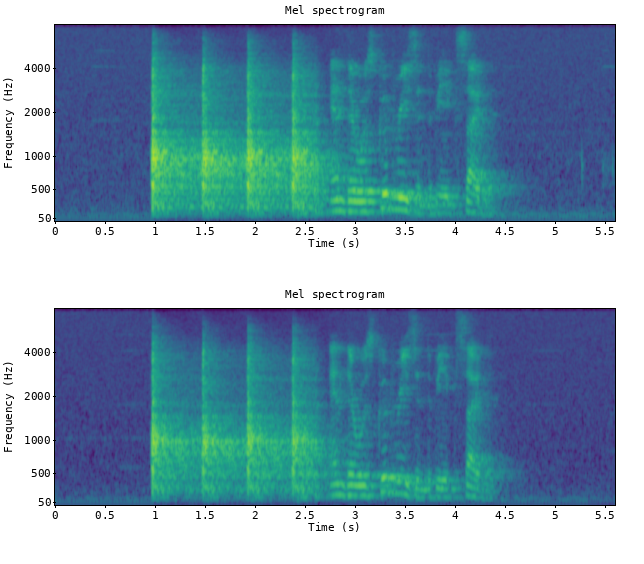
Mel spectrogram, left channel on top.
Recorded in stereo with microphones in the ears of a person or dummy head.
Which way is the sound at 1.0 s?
5° left (ahead or behind).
